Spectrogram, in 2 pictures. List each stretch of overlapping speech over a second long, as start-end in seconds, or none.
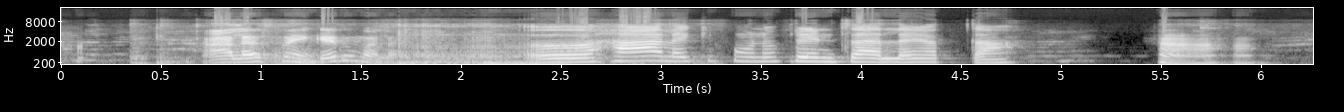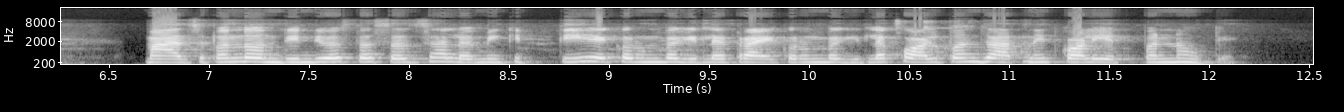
none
